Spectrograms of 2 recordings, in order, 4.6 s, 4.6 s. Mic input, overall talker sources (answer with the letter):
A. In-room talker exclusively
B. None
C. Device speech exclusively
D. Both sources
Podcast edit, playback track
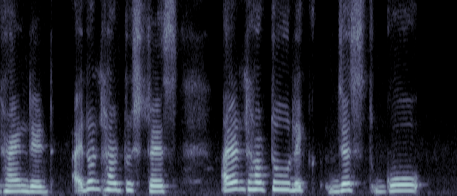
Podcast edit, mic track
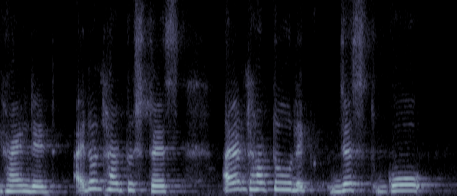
C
